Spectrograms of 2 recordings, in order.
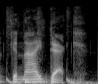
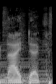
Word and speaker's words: Gnidek: An amazing young singer-songwriter by the name of Christina Gnidek, or Gnidek if the G is silent.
